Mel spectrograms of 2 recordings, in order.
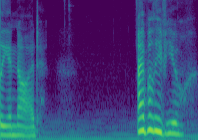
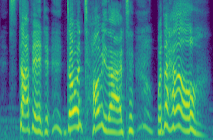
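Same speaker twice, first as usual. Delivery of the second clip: loud, raised shouting; upset outburst, much louder; angry protest; 4 semitones higher, 12 dB louder, slower than usual. Acted. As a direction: yell back at him to stop. Refusing his plea not to cry.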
